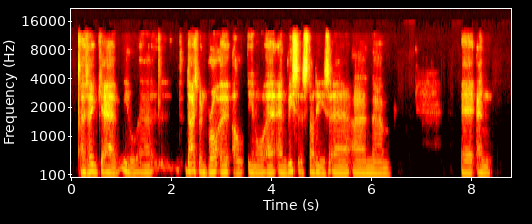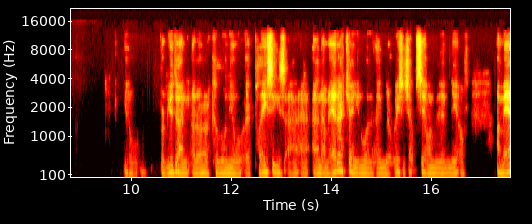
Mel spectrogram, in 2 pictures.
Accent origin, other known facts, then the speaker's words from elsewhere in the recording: Scotland, United Kingdom; I'm Scottish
